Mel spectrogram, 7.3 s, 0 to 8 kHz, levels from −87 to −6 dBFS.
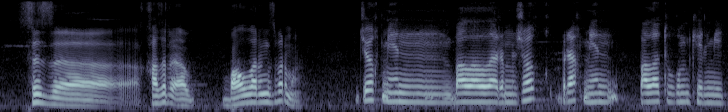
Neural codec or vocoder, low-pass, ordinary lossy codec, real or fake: none; none; none; real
